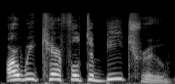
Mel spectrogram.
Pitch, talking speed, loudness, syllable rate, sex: 185 Hz, 205 wpm, -18 LUFS, 5.6 syllables/s, male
